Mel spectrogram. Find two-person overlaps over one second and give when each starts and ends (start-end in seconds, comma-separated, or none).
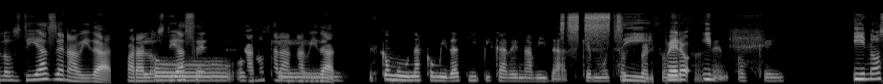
1.5-3.4, 5.6-7.2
